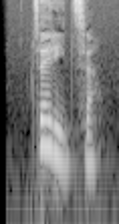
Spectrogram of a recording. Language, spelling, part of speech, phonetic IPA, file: Russian, царица, noun, [t͡sɐˈrʲit͡sə], Ru-царица.ogg
- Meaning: 1. female equivalent of царь (carʹ): tsarina, tsaritsa 2. empress, queen (in ancient or non-European monarchies) 3. queen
